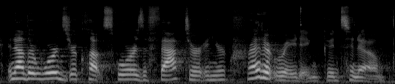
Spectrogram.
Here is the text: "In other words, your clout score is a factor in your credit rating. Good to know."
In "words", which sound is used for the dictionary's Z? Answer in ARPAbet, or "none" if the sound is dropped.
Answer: Z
